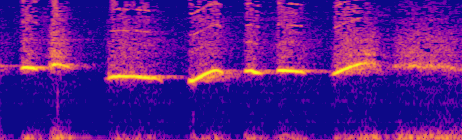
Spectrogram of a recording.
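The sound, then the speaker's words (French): A person whistles a short tune in several breathy phrases at a fairly high pitch, each phrase separated by brief pauses, with low rumbling noise underneath. “essayez de siffler en louchant. C'est très très compliqué, voilà.”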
